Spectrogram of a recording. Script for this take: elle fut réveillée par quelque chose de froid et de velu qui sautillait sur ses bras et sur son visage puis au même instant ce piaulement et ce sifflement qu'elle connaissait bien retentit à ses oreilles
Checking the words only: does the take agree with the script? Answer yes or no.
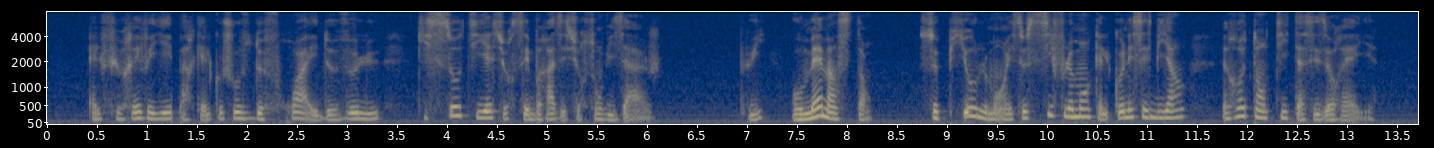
yes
